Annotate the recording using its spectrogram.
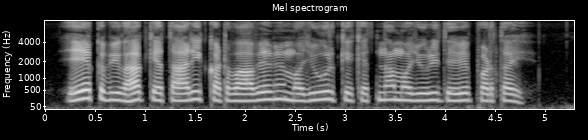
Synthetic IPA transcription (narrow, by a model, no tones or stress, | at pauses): eːkbɪɡʱaɡket̪aːɾikkəʈʰbaːbemẽməd͡ʒuːɾkekɪt̪naməd͡ʒuːɾid̪eːbepəɽt̪əj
